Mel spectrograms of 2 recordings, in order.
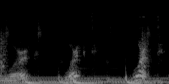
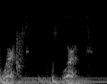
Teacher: Veja que eu não preciso nem ressaltar muito work, o K dele. Eu posso mais engolir e botar o T no final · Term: T mudo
